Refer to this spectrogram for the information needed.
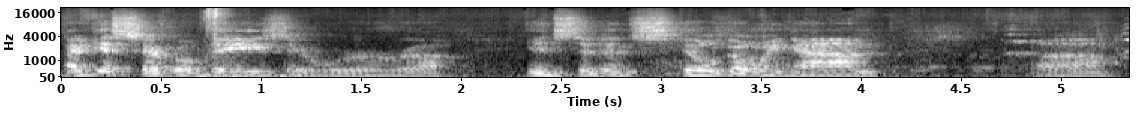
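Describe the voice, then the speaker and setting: A man with a Michigan accent speaks at a medium pitch and a fairly slow pace, with ordinary pitch variation and long, frequent pauses. Noticeable background noise and audible room echo surround him. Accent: Midwestern American (Michigan). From Detroit, Michigan. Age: 70s. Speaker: retired federal criminal investigator. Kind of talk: oral history interview. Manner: halting, many fillers.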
